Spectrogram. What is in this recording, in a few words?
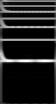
PL MOOG; Wizoo - Powered Nord; STEREO LAYER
